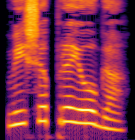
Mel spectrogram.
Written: ವಿಷಪ್ರಯೋಗ

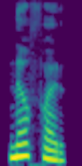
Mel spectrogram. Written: ನಫರ

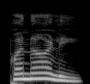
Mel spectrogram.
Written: ಪಣ್ಣೆಲೆ

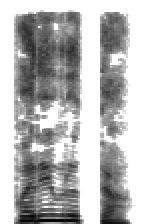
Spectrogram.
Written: ಪರಿವರ್ತ

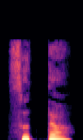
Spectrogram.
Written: ಸುಧ

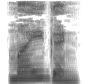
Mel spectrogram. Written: ಮೈಗಣ್

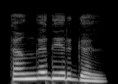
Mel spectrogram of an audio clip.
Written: ತಂಗದಿರ್ಗಲ್

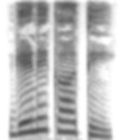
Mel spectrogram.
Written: ಕಣ್ಗೆತ್ತು

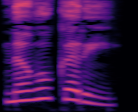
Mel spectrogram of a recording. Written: ನವುಕರಿ

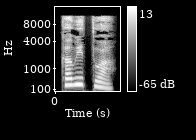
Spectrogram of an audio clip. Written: ಕವಿತ್ವ

